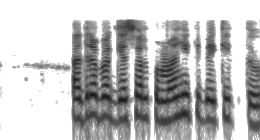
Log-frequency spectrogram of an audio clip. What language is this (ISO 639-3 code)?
kan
